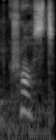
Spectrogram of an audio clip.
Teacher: 这个 cross 后面加的 ed 呢应该是读一个 t 的清辅音。我们也讲到清清浊浊的规律哈，因为 cross 本身这个 s 的发音就是清辅音，它加的音也应该是清辅音，所以是 crossed。那这样一来我们就知道跟后面 in 连读应该是用 the 连读还是用 t 连读了，应该是 tin love, a girl likes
